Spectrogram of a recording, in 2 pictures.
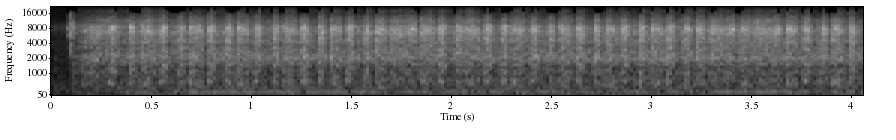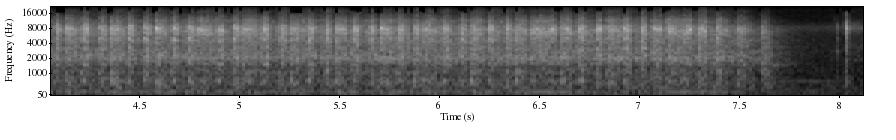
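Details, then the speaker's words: Honda CB250 café racer, cold start without choke after sitting a couple of weeks, battery condition unknown: fast, even cranking about three beats a second for seven seconds that never catches; sounds fuel-starved, needs choke. "Sounds crap. Sounds like there's no fuel in there."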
